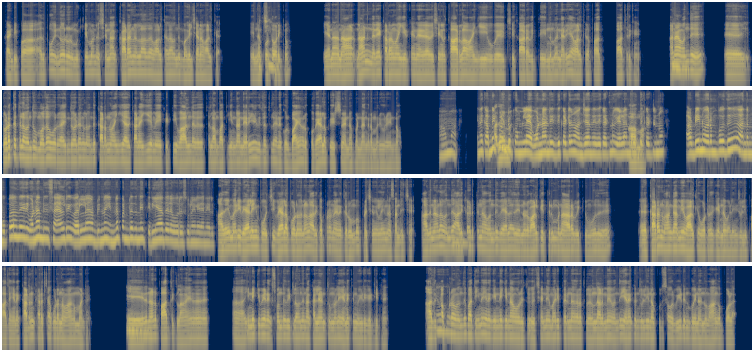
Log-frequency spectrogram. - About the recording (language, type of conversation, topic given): Tamil, podcast, வறுமையைப் போல அல்லாமல் குறைவான உடைமைகளுடன் மகிழ்ச்சியாக வாழ்வது எப்படி?
- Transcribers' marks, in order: in English: "ஈ.எம்.ஐ.ய"; in English: "கமிட்மெண்ட்"; in English: "சேலரி"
